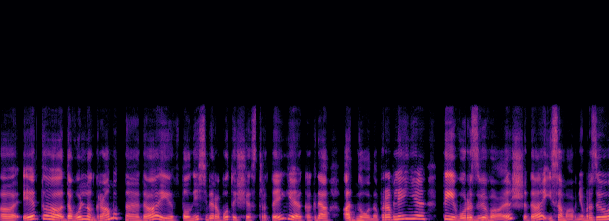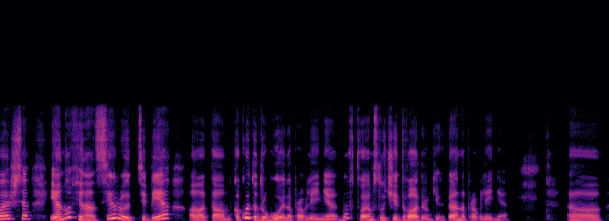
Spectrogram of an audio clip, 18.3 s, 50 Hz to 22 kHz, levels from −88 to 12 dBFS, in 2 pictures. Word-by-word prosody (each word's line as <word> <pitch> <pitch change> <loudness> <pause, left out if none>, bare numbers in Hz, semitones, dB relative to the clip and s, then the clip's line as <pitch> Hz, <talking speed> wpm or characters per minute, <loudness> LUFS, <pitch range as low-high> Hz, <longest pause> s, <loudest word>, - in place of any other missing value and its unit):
а, 180 -1 +1
это 310 - +4
довольно 225 +9 +3
грамотная, 200 - -2
да 205 - +3
и 185 -8 +1
вполне 175 +6 -1
себе 225 -9 -3
работающая - - -2
стратегия, 360 - 0
когда 175 +2 -1 0.2
одно 170 -4 +1
направление 290 - -1 0.2
ты 290 -3 +7
его 205 -4 +1
развиваешь, 205 - 0
да - - +2
и - - -2
сама 150 - -2
в 125 - -14
нем 145 +5 -7
развиваешься, 295 - +1 0.3
и - - +3
оно 300 - +3
финансирует 225 - +1
тебе, 265 - +1 0.3
а, 165 -2 -2
там 150 -3 -4
какое-то 250 - +5
другое 175 -9 0
направление. 140 -2 -5
Ну, 250 - -8
в 405 - -18
твоем 150 +10 0
случае 205 -5 -4
2 155 -4 +3
других, 130 -1 -10
да, 150 - +3
направления. 135 -9 -8 0.9
А. 155 -3 -6
195 Hz, 130 wpm, -24 LUFS, -, 0.9 s, ты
